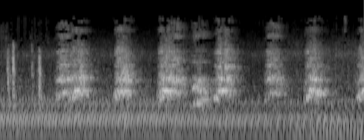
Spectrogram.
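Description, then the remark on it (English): Dogs bark in a steady run of about eight loud yaps, one after another over a constant low mechanical hum. “My dogs, you brought them along.”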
